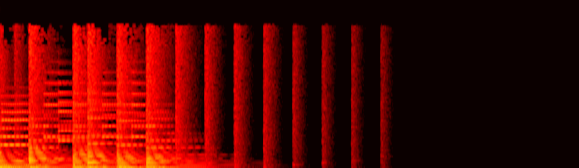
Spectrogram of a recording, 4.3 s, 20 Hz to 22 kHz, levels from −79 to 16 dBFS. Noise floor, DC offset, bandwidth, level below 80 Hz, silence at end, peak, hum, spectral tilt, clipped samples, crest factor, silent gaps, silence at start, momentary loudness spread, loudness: -54 dBFS; under 0.1%; 19.5 kHz; -34 dBFS; 1.9 s; -6 dBFS; none; -3.5 dB/octave; under 0.1%; 20 dB; none; 0 s; 20 LU; -23 LUFS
